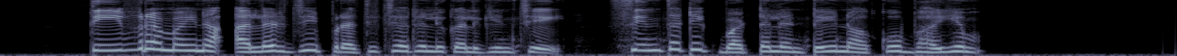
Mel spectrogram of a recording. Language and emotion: Telugu, fearful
